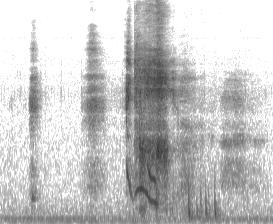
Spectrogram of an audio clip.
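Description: Two soft in-breaths build to one forceful sneeze, followed by a few short breaths: a single sneeze.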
